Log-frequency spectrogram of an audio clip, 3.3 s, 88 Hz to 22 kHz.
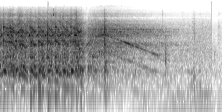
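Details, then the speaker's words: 1994 Pontiac Trans Am GT, stored in a barn since 2005, cranking steadily at about three and a half turns per second with the fuel pump not running, then the starter drops out; no spark. "well we still do not have fire which isn't necessarily a bad thing"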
